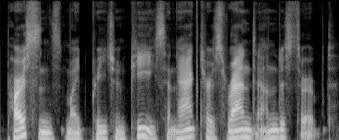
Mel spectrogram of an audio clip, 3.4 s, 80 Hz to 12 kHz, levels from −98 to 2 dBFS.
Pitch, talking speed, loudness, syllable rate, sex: 115 Hz, 160 wpm, -23 LUFS, 4.6 syllables/s, male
